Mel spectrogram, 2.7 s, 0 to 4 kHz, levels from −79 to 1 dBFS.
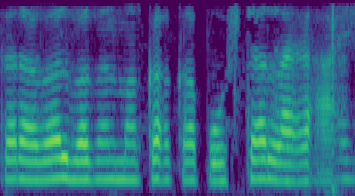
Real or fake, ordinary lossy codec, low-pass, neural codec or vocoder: real; AAC, 16 kbps; 3.6 kHz; none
